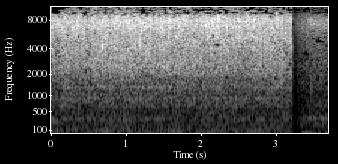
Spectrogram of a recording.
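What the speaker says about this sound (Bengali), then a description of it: "তারপরে এই ডাটিগুলোকে ভাজবো, একটু কড়া করেই ভাজবো।" Crab legs deep frying in hot oil give a loud, steady, close-up sizzle with no voices, broken by a brief drop near the end before the hiss resumes more faintly.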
